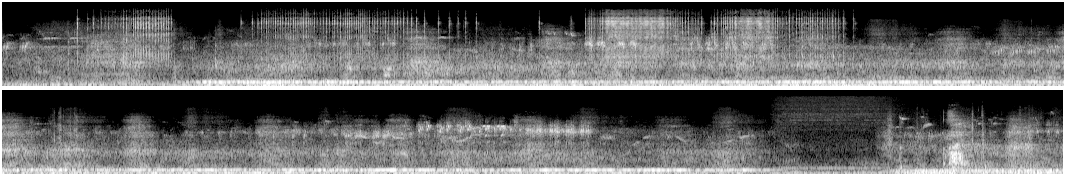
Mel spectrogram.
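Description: Fishing reel winding and clicking as a hooked carp is played in on the rod, with a steady low hum under most of it.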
